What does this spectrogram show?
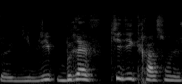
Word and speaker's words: Ghibli: est déjà trop tard, du coup au Japon on prononce Ghibli, et nous on le prononce Ghibli.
